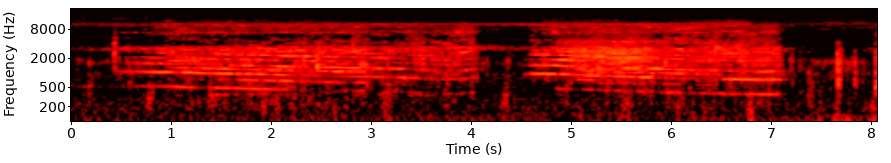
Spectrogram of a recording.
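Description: A faint engine hum with a clear pitch that slides slowly lower, heard twice: once for about three and a half seconds, then again for about two and a half seconds.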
